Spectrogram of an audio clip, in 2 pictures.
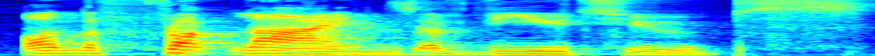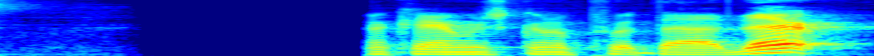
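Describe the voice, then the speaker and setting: A YouTube host with a medium-pitched, sharp-toned voice talks at normal speed, offering casual comedic commentary and mock dramatic readings. He's sarcastic, theatrical and foul-mouthed.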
